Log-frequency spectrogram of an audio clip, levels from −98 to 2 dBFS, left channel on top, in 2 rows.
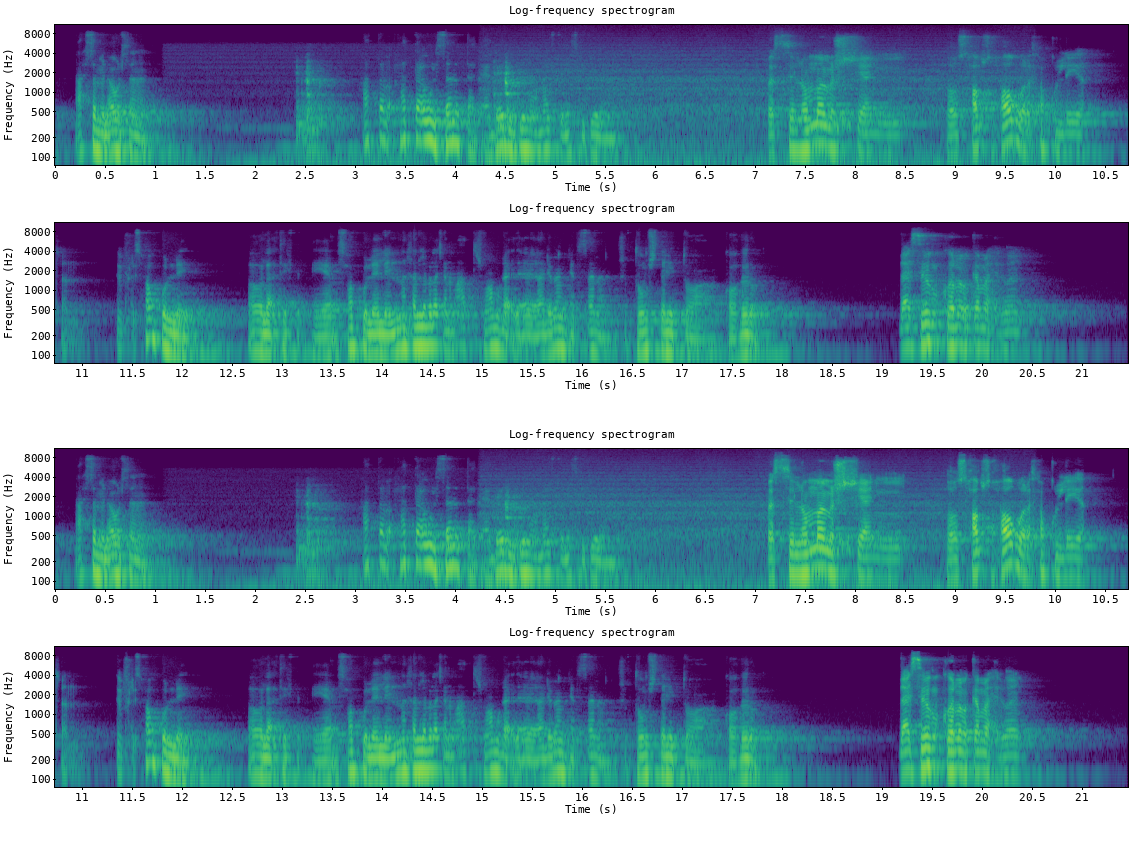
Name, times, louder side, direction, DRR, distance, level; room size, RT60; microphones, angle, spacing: voice 1, 0.2-1.0 3.1-5.6 11.5-12.1 12.7-17.8, equal, 5° left, 10 dB, 0.6 m, -26 dB
sound 1, 1.1-6.1, left 2 dB, 60° left, 2.1 m, -40 dB
sound 2, 4.2-9.8, right 1 dB, 15° right, 1.1 m, -44 dB
voice 2, 7.1-8.5 8.9-10.3 10.8-11.0 19.2-20.4, right 4 dB, 70° right, 13 dB, 0.6 m, -25 dB
16.0 x 11.5 x 4.1 m, 1.5 s
head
